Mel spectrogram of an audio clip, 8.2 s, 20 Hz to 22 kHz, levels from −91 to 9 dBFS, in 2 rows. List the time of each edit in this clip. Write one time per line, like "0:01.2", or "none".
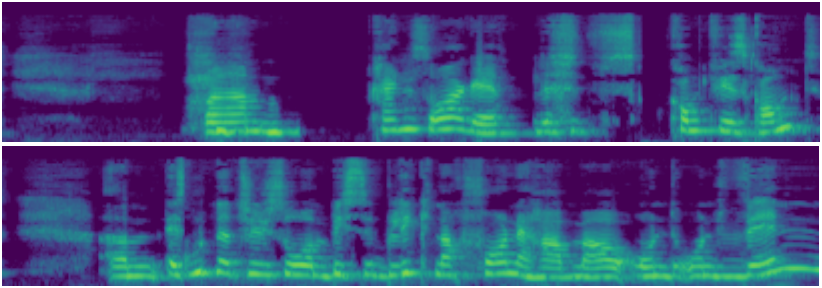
0:02.7
0:03.2
0:05.0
